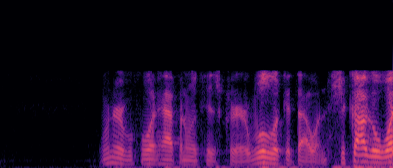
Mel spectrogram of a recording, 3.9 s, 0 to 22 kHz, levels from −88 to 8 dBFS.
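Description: GSM full-rate codec damage runs throughout the speech: the vocal tract is modelled and driven by sparse regular pulses, giving a buzzy, gravelly roughness, with nothing above about 3.8 kHz.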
